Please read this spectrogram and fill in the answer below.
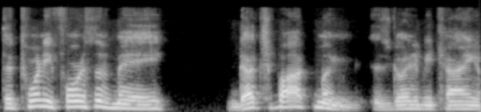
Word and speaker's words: Baughman: in his behalf yeah Dutch Bachman pronounced Bachman not Bowman like I did Dutch had to correct me back when F tying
